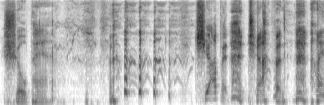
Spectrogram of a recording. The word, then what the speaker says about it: Chopin: but i um identified choppin as the composer of this piece and followed by got a nice beethoven a friendly album a friendly call from elizabeth that's pronounced chopin chop it chop it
